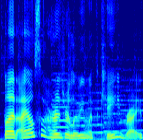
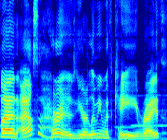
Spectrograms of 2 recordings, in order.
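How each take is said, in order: First: The line is spoken in a quiet whisper. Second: The line is spoken loudly, not whispered. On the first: The remark is meant to stay private. The speaker calls it wrong. "I thought she would have actually whispered that" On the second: The would-be secret carries across the room. The speaker calls it right. "apparently that's how she said it instead of a whisper"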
